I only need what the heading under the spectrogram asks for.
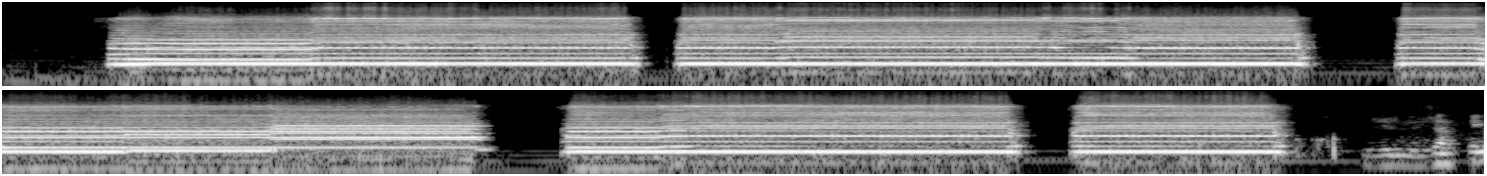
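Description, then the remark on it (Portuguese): A loud, droning instrument in A Dorian tuning, the same tuning used in the film Alexandria, sounds five long held chords separated by brief pauses, its rich, buzzy tones stacked into a clashing, dissonant interval, with no voices over it. “É a mesma afinação usada no filme, que é um, é o Lá dórico. E aí ele começa aqui já e já tem um intervalo desse aqui.”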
